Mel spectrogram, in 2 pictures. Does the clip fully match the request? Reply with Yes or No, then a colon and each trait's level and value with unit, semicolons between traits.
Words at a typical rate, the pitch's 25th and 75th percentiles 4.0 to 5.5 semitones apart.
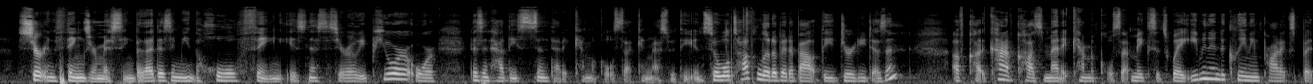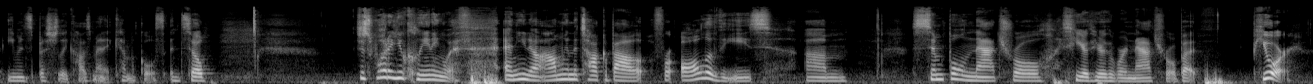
Yes: average, 195 wpm; average, 4.5 semitones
